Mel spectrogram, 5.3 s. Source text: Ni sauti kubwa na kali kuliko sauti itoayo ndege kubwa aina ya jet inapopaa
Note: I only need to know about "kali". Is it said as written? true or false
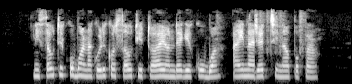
false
